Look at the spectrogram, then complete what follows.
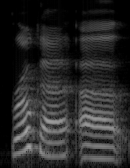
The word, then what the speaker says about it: Broca: no trying to keep Broca's area and Wernicke's area straight the trick I like to teach students is that Broca sounds like the word bokeh in Spanish what does bokeh mean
